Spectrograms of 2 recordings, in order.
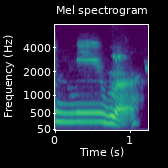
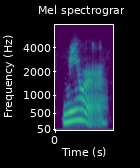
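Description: First: The middle R sound is strong and emphasized. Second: The middle R sound is light and barely heard. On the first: The speaker calls it wrong. "不是mirror 不是你可以就是那个R 的声音不要那么强调" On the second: The speaker calls it right. "David 老师是怎么念mirror"

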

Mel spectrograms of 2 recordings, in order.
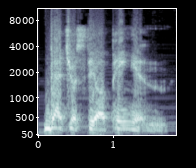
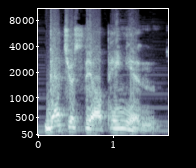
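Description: Both takes have the same delivery.

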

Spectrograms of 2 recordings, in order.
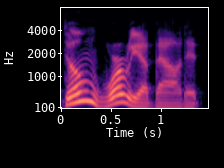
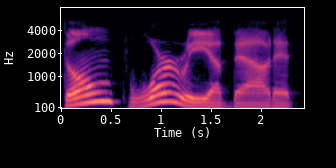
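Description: First: It is said fast. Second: It is said slowly.

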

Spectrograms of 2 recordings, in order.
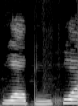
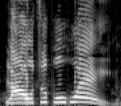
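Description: First: It is said very quietly. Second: It is said loudly.

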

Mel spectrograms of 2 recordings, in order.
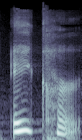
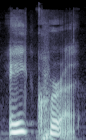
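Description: First: The r sound comes at the very end. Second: The r sound comes before the end. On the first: The speaker calls it right. "读作acre" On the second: The speaker calls it wrong. "要注意不能读成acre"

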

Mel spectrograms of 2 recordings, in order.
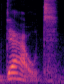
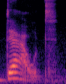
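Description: Both takes have the same delivery.

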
